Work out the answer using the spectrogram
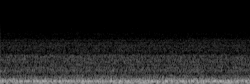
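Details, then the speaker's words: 2000/2001 Toyota Tundra Limited, one owner, about a quarter million miles, idling warm for about 20 minutes with the air conditioning on in high-80s Georgia heat; a steady, even V8 rumble with no knocks, misses or surging. "But I've just been sitting here letting the truck idle with the air conditioning on. And it seems to be doing fine."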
